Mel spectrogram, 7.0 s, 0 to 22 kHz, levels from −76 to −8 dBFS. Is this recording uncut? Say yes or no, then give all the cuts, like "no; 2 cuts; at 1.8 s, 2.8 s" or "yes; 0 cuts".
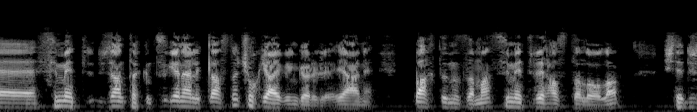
yes; 0 cuts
